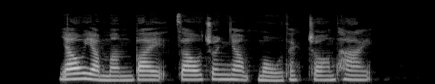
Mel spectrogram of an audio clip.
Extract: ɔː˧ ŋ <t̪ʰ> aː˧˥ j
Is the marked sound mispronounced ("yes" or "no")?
no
